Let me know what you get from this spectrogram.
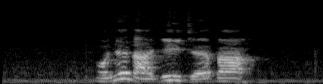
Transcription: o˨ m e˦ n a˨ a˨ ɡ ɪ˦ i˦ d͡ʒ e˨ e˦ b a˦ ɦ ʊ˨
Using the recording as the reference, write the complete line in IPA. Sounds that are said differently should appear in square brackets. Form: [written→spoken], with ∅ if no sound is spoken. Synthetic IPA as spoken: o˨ [m→ɲ] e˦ n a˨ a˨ ɡ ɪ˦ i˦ d͡ʒ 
